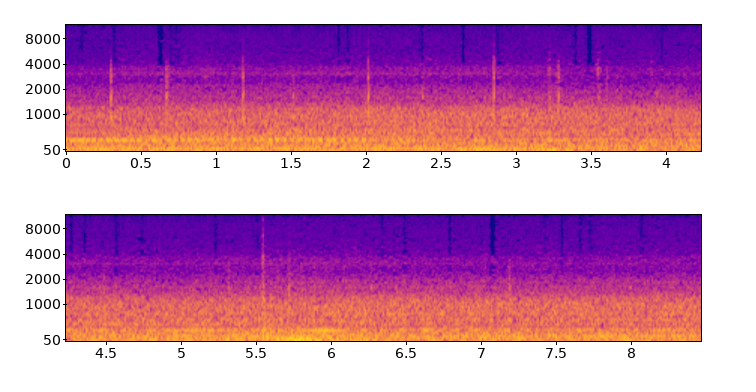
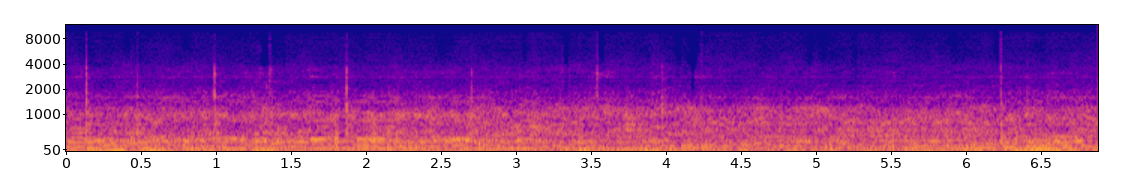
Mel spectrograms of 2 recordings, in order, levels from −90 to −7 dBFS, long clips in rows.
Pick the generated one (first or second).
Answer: second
